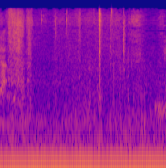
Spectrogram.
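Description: A puffy winter jacket being unzipped by hand: a run of scratchy zipper rasps with a few short sharp ticks.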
